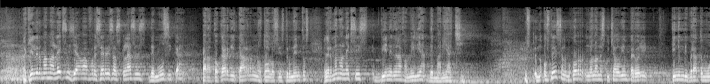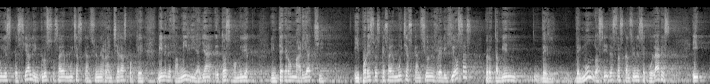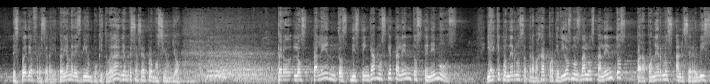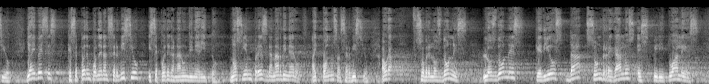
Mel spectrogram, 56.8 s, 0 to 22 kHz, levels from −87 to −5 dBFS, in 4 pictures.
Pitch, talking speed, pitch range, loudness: 140 Hz, 165 wpm, 125-165 Hz, -18 LUFS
